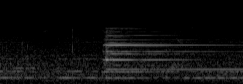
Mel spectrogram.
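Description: A church bell struck once about a second in, ringing on and slowly fading, over the faint hum of an earlier stroke.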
